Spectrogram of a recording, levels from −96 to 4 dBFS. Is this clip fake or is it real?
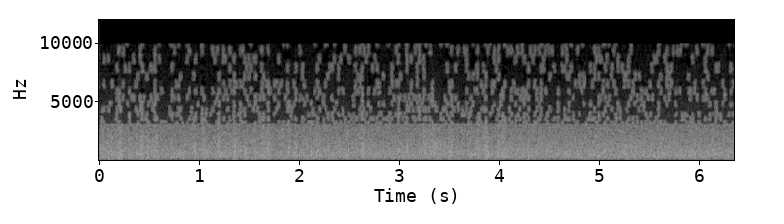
fake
